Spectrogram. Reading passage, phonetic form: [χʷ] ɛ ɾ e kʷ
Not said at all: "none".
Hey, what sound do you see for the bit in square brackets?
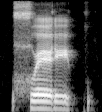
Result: χʷ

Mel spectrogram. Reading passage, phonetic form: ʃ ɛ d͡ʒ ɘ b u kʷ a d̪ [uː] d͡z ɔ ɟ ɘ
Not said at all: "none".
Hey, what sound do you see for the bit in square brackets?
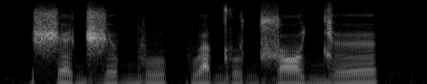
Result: u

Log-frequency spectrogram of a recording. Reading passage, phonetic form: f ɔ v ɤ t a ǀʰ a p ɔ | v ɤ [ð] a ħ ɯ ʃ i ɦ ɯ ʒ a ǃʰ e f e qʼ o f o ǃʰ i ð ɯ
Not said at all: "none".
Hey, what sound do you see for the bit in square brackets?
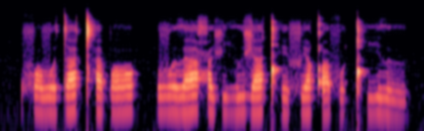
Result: ð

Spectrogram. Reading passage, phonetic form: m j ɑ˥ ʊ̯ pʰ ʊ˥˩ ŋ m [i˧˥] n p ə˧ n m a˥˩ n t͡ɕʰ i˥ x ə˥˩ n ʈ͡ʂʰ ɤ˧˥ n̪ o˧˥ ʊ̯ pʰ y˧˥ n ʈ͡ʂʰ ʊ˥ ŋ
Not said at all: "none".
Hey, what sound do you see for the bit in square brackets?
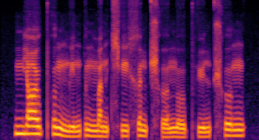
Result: i˧˥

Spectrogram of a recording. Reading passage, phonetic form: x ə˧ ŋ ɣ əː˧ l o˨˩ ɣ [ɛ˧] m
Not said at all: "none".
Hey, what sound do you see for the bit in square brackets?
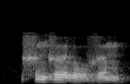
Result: ə˧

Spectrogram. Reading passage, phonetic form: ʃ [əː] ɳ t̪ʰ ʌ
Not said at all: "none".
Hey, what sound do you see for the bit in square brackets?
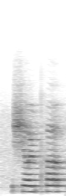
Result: ʌː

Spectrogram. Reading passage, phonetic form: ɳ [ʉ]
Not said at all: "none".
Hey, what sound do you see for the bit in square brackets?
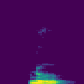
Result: u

